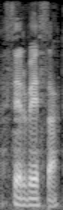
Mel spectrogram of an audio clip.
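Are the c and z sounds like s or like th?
th. The c and z sound like th. This is how it is said in Spain. "in Spain, they're both pronounced as a T H"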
